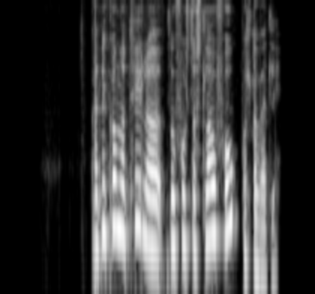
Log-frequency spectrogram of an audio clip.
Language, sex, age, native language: Icelandic, female, 50-59, Icelandic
